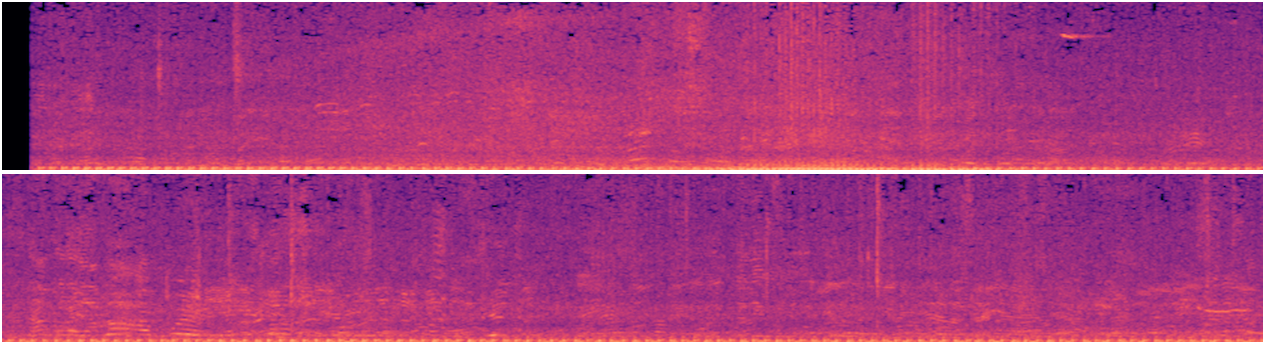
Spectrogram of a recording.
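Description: A motorcycle engine idling with a steady low pulse, swelling louder for a couple of seconds about five seconds in, with people chatting in the background.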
